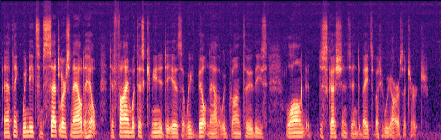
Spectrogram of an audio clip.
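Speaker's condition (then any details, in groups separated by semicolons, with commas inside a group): No condition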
